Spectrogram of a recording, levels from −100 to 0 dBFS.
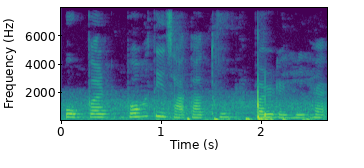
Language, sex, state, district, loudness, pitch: Hindi, male, Punjab, Fazilka, -24 LUFS, 205 Hz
